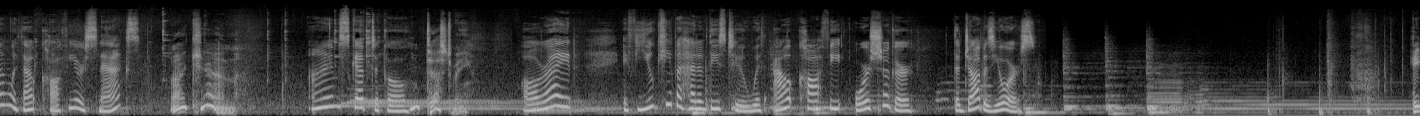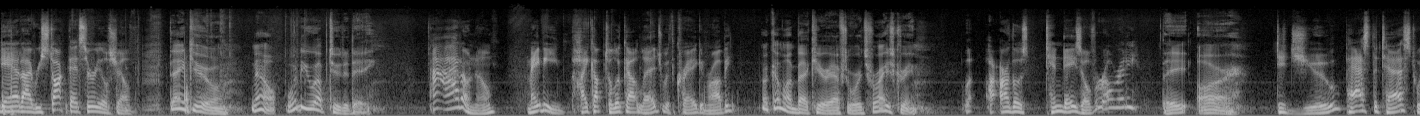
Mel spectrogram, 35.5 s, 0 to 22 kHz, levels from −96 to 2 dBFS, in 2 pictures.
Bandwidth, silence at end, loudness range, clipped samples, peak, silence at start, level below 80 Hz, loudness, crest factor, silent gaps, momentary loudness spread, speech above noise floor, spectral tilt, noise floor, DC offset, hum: 16.5 kHz; 0 s; 4 LU; under 0.1%; -8 dBFS; 0 s; -58 dBFS; -29 LUFS; 20 dB; none; 15 LU; 27 dB; -4.5 dB/octave; -55 dBFS; under 0.1%; none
